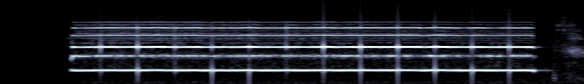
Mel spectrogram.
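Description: A recorder holds a steady low E note in a tutorial on fingering, a pure sustained tone of about three and a half seconds with faint regular clicks throughout, alone and close, then stopping abruptly.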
